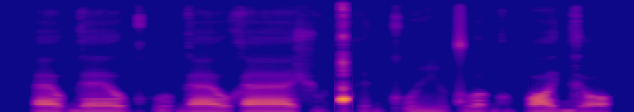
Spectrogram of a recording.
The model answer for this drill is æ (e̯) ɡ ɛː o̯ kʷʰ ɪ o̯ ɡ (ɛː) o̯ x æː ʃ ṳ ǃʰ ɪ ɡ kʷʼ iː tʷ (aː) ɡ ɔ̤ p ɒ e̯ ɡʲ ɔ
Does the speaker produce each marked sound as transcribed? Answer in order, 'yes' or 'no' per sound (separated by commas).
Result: no, no, no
